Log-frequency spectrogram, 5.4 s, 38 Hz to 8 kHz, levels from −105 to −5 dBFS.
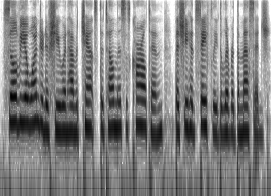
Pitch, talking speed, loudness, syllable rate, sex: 230 Hz, 210 wpm, -18 LUFS, 6.4 syllables/s, female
